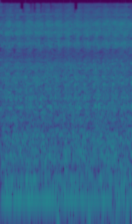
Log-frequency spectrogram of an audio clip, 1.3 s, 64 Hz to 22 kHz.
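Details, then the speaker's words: Edison box fan, probably 30 to 40 years old, with a duct-tape and drill-bit balancing weight on the blade hub: a steady low hum with shaky buzzing vibration and the cabinet shaking. The blades are way out of balance and the tape is rubbing the motor. "it's really shaking that sound is just the tape rubbing against the motor but um way out of balance"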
